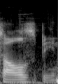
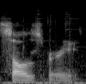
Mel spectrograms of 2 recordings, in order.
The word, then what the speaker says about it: Salisbury: the NPCs section oh it's solsby not Salisbury uh yes that was a mispronounce Salisbury like the steak uh and as you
